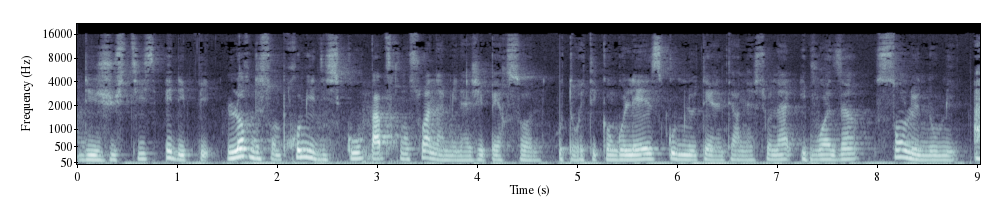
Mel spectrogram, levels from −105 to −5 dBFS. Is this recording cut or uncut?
cut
